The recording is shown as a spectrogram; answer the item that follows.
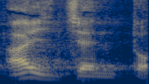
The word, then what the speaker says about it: iGen: 今日はですね、スマホの罪というですね、もう断罪してますけどね、スマホの罪と断罪してますけども、まあ、スマートフォンのお話でありまして、まあ、テキストは今日はこの、まあ、 11 章ですね、アイジェンと読みますけれども、 IGEN ですけれどもというところに、書いているお話、プラスアルファなんですけどもね、まあ、スマートフォンはもう私たちの生活に欠かせないものになりましたですね。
